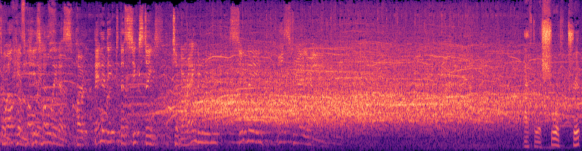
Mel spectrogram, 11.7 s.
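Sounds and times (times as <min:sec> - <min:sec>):
speech: 0:00.0 - 0:06.4, 0:10.5 - 0:11.6
young pilgrims cheering Pope Benedict XVI at Barangaroo, Sydney, World Youth Day 2008: 0:02.7 - 0:11.6.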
